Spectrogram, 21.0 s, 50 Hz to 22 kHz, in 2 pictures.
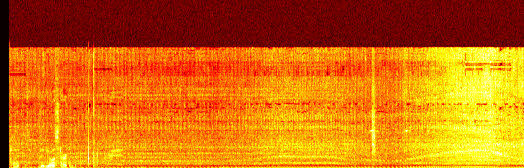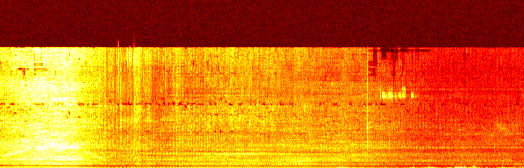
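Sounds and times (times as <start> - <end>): motorcycle engine putter: 7.0 - 8.4.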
